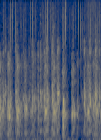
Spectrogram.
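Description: Chickens cluck.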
